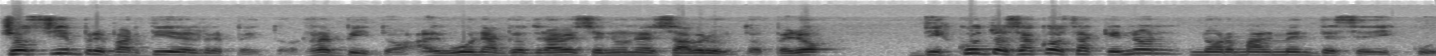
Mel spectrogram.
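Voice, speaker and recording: Here a man with a fairly high pitch swings very widely in pitch. His tone is dark and mellow, and his pace moderate. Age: 60s. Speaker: former goalkeeper, journalist and radio host. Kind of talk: interview. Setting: video call. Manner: animated.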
